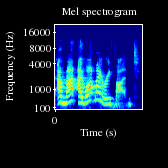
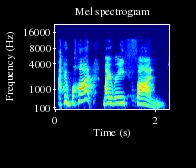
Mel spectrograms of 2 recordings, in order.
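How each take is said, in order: First: Said in the usual way. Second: Drawn out through a laugh; laughing, slow. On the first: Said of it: "repeated joke line". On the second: Real, not acted. Host joking about the No Fun Club, slow and laughing. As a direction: savour the joke, laughing.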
